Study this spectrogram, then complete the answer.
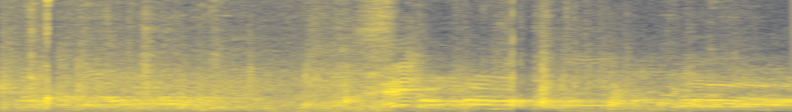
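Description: Bowling pins crash and clatter.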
